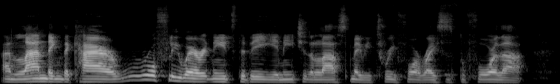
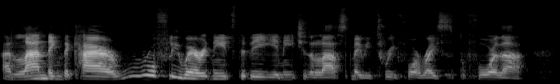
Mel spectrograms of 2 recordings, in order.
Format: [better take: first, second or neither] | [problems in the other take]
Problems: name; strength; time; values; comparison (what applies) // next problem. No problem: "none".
first | thin; somewhat; fading below 300 Hz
